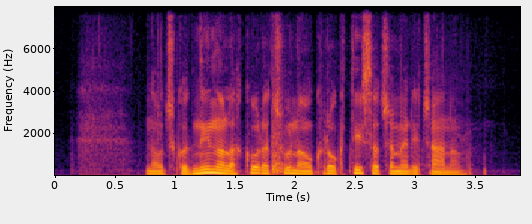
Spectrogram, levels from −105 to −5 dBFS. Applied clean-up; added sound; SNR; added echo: neural mask model RNNoise.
